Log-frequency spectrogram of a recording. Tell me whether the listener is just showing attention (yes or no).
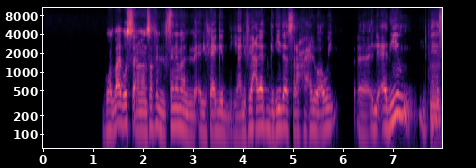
yes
